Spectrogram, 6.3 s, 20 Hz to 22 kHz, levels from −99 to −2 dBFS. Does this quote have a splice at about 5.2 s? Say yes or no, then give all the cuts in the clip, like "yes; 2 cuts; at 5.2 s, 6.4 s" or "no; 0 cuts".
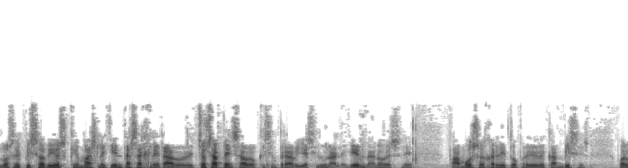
no; 0 cuts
